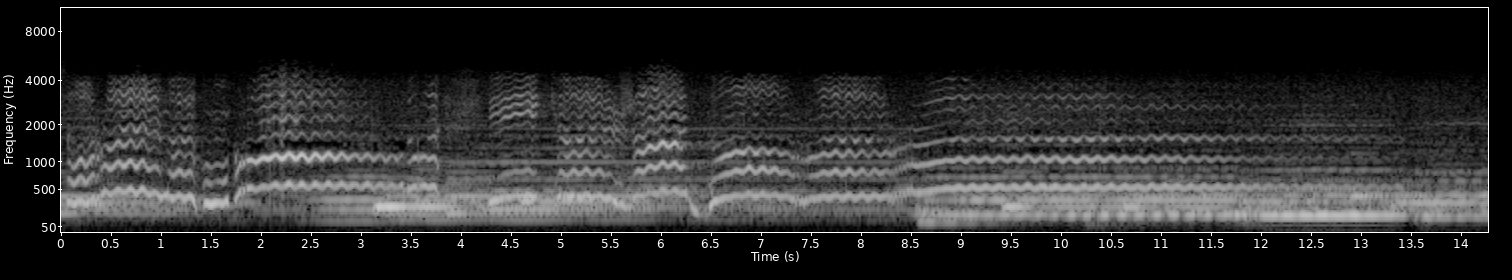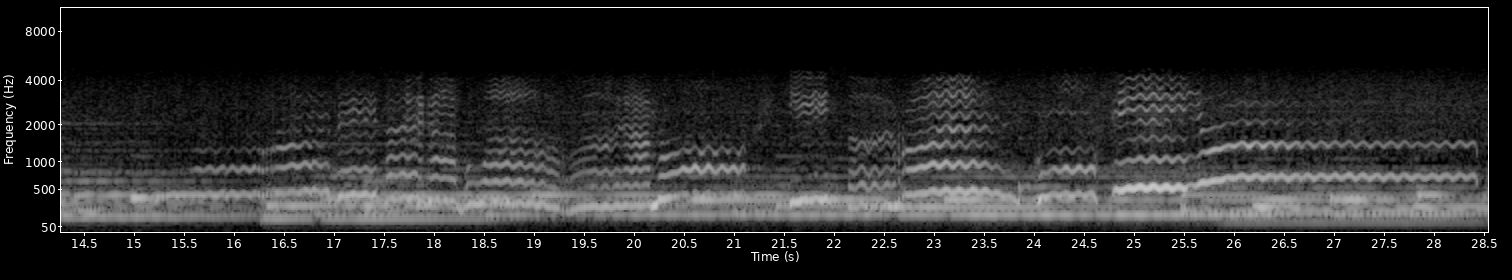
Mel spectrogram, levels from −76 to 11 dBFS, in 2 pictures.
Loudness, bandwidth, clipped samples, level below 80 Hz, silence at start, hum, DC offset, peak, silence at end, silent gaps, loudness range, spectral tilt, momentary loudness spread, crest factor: -19 LUFS; 4.9 kHz; under 0.1%; -72 dBFS; 0 s; none; under 0.1%; -4 dBFS; 0 s; none; 7 LU; -12 dB/octave; 9 LU; 14 dB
